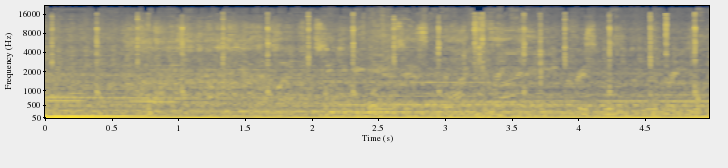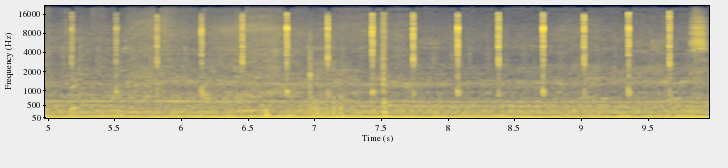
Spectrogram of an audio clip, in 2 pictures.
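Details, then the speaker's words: 1998 Honda Civic after turn signal switch and relay replacement, engine idling, turn signal on: crisp, evenly spaced ticks about three a second; flasher relay now clicking normally. "you touch this you can hear like a ticking sound or you can feel a ticking sound so now it's working"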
